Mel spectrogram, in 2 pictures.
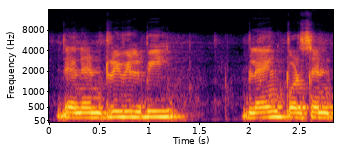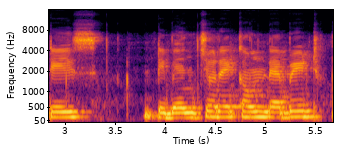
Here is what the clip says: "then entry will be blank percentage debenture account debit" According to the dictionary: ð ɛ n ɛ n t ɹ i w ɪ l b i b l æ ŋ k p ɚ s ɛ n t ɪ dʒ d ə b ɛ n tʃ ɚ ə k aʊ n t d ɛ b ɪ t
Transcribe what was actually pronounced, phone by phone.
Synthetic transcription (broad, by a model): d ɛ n ɛ n t ɹ i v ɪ l b i b l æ ŋ k p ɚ s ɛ n t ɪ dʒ d ə b ɛ n tʃ ɚ ə k aʊ n t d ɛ b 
